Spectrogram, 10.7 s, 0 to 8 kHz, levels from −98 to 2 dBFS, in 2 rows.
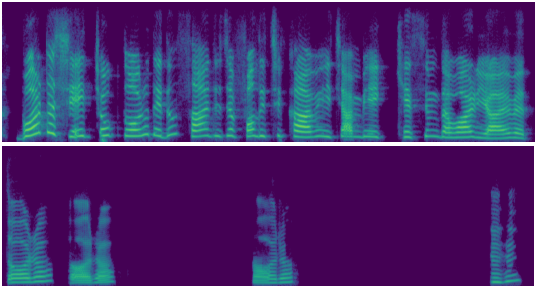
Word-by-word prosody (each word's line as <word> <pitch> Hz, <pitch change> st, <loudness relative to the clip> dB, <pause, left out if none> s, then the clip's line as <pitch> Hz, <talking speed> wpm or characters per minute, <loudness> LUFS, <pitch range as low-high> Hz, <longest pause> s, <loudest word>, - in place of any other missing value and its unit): Bu 350 Hz, -, +3 dB
arada, -, -, +5 dB
şey, 325 Hz, +1 st, 0 dB
çok 385 Hz, +1 st, -3 dB
doğru 365 Hz, +5 st, +1 dB
dedin. 395 Hz, +4 st, -2 dB
Sadece 360 Hz, +2 st, +1 dB
fal 350 Hz, +2 st, -1 dB
için 355 Hz, +1 st, -7 dB
kahve 315 Hz, +1 st, +5 dB
içen 310 Hz, +1 st, -1 dB
bir 310 Hz, -2 st, -3 dB
kesim 305 Hz, +3 st, -5 dB
de 290 Hz, -, +2 dB
var 285 Hz, +2 st, +5 dB
ya. 230 Hz, -5 st, +3 dB
Evet, 255 Hz, -3 st, -2 dB
doğru, 235 Hz, +7 st, -5 dB, 0.2 s
doğru. 115 Hz, +3 st, -7 dB, 1.4 s
Doğru. 205 Hz, -, -10 dB, 2.0 s
Hı 245 Hz, -, -10 dB
hı. 290 Hz, +7 st, -14 dB
310 Hz, 125 wpm, -26 LUFS, 245-355 Hz, 2.0 s, arada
